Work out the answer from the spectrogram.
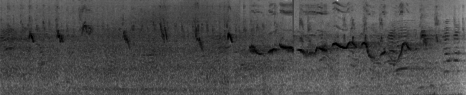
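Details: From a tree near a house, a common blackbird sings over strong noise beneath, joined by surrounding birds: sharp chirps early, then a long liquid warbling phrase of looping whistles.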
